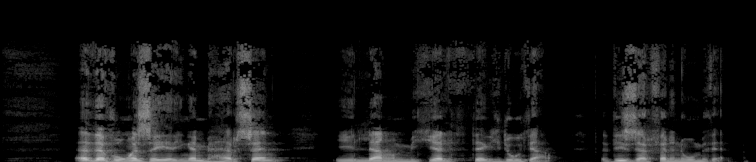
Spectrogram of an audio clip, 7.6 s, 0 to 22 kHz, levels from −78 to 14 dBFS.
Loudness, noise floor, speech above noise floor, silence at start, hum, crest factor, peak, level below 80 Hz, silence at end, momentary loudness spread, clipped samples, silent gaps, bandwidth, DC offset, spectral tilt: -23 LUFS; -60 dBFS; 38 dB; 0.75 s; none; 22 dB; -2 dBFS; -60 dBFS; 0.35 s; 14 LU; under 0.1%; none; 16.5 kHz; under 0.1%; -4.5 dB/octave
